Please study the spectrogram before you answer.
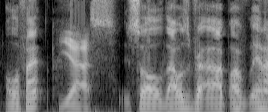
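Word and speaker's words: Olyphant: and only Timothy how do you say this olant olant yes so that was and I didn't remember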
